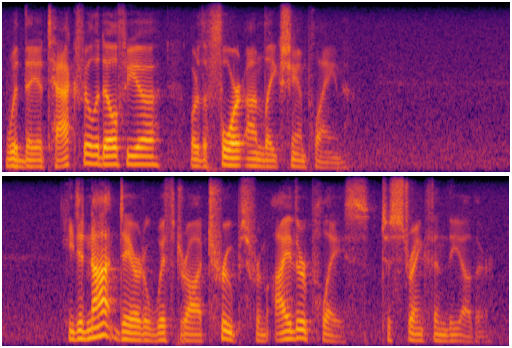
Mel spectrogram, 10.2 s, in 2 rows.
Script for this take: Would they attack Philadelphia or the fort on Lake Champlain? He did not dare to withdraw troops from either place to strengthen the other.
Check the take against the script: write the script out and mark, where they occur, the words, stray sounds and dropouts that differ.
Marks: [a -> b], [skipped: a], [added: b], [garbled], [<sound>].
Would they attack Philadelphia or the fort on Lake Champlain? He did not dare to withdraw troops from either place to strengthen the other.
